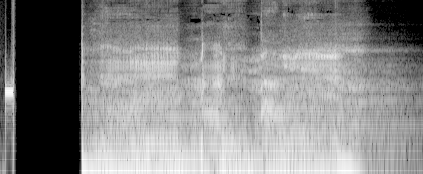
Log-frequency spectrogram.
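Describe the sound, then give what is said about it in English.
A loud, drawn-out vocal sneeze lasting a few seconds, rough and strained with a voiced, grunting quality, following a short beep and fading out at the end. “That's you? Gesundheit.”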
